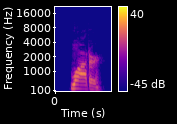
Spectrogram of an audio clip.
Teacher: the most natural pronunciation uses the flap which is like a quick D sound water to make the flap the tongue tip quickly bounces against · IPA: /ɾ/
